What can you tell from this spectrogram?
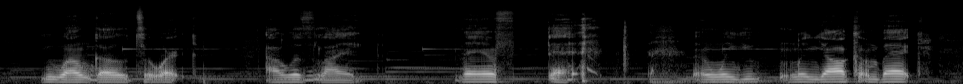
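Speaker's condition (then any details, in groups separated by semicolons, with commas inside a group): Cerebral palsy; affects movement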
